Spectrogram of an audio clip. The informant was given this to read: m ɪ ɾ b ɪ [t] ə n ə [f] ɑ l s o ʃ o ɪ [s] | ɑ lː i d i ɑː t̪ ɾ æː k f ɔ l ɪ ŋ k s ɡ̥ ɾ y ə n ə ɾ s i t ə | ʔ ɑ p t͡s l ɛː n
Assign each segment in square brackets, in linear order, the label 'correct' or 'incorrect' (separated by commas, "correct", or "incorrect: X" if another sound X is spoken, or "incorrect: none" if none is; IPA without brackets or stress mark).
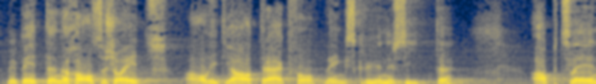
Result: correct, incorrect: χ, incorrect: t͡s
